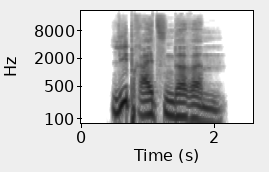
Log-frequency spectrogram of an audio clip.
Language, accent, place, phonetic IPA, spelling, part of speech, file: German, Germany, Berlin, [ˈliːpˌʁaɪ̯t͡sn̩dəʁəm], liebreizenderem, adjective, De-liebreizenderem.ogg
- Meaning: strong dative masculine/neuter singular comparative degree of liebreizend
